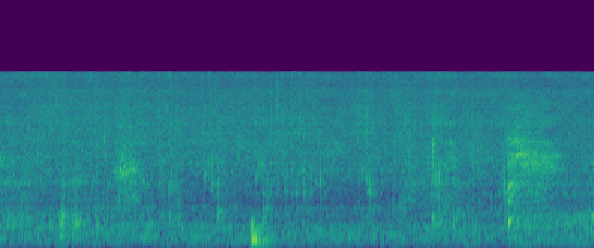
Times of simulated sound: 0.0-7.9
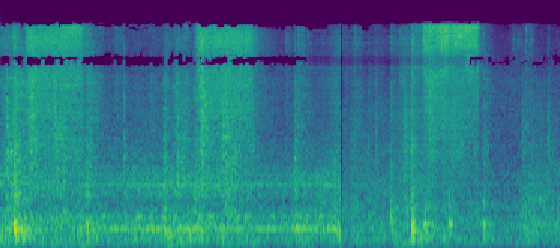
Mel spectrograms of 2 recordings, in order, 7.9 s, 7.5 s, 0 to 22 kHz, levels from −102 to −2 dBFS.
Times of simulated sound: 4.1-6.2

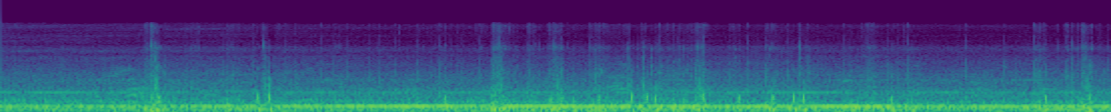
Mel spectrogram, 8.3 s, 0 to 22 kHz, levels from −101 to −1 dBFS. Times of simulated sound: none

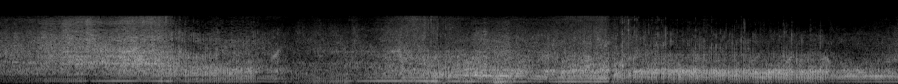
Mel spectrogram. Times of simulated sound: 4.4-5.6

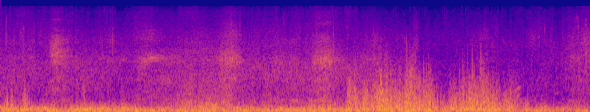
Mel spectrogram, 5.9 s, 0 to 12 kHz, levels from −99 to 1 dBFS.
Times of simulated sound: 1.2-2.3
